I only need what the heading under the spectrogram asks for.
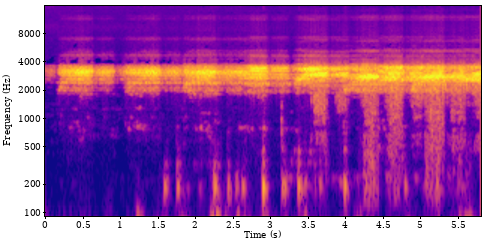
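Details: Evening nest scene from April 2012, with a rabbit delivered by the male owl to the female; an unbroken, harsh, hissing screech runs the whole time over soft taps and shuffling sounds.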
